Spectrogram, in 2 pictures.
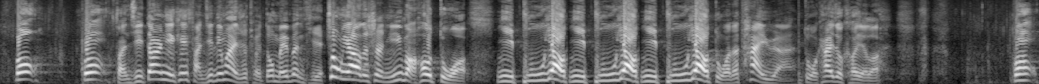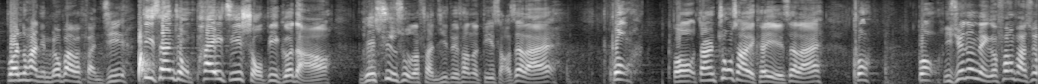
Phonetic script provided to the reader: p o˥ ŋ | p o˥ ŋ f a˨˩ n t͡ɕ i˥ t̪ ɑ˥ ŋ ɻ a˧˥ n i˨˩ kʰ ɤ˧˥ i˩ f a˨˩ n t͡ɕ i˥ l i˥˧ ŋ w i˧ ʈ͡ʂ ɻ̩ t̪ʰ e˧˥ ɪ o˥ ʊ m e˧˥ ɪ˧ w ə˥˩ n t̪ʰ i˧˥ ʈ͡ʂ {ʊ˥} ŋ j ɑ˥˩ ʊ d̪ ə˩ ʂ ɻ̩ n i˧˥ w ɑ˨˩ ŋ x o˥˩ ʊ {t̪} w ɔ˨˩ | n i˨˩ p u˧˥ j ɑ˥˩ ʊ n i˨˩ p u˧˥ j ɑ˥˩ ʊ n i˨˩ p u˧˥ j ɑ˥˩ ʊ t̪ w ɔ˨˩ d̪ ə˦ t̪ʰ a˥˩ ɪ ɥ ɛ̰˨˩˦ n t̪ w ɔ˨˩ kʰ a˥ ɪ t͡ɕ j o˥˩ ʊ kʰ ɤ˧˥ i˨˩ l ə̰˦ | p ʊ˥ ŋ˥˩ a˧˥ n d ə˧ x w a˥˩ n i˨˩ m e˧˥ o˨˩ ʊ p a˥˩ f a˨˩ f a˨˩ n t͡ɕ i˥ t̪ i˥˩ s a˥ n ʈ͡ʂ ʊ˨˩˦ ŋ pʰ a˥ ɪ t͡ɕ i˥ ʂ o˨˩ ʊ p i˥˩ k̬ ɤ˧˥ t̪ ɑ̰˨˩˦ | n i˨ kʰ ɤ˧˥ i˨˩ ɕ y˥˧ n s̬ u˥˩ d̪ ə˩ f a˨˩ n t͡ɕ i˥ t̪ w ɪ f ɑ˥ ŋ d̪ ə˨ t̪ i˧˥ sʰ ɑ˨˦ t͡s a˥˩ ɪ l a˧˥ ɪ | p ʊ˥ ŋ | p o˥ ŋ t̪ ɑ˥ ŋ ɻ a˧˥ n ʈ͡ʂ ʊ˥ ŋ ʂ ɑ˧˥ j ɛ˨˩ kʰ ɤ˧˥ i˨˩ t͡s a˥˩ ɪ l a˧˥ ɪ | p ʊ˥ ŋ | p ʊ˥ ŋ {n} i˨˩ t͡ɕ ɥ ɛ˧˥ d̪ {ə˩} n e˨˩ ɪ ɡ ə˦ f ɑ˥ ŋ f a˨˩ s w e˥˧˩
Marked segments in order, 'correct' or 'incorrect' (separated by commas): incorrect, correct, correct, incorrect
